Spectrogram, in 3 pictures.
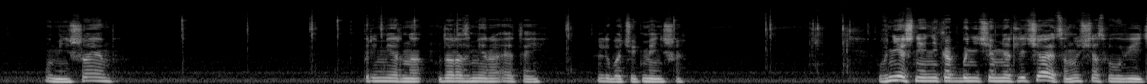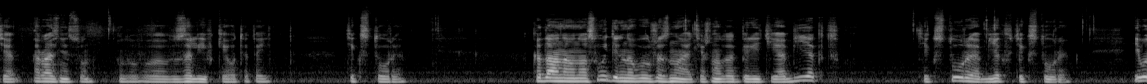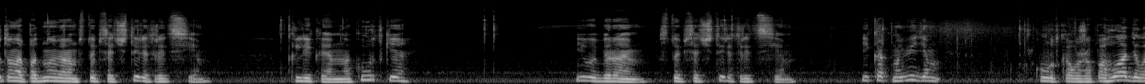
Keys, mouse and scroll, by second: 1.8-3.3 drag, 3.4 click, 4.2-5.9 drag, 6.8-7.9 drag, 8.2 middle click, 18.4 click, 21.4 click, 25.8 click, 27.8 click, 30.2 click, 31.8-33.3 middle drag.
